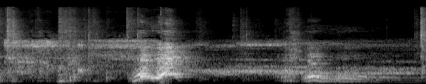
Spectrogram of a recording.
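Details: A dog unsure about a new dinosaur toy gives one short, rough bark in the middle, with a few fainter, harmonic yelps before and after and a low hum underneath.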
